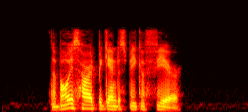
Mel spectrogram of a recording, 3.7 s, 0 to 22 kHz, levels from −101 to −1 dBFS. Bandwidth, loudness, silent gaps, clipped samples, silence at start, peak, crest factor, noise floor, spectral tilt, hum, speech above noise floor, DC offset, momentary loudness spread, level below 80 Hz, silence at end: 7.8 kHz; -27 LUFS; none; under 0.1%; 0.75 s; -10 dBFS; 20 dB; -85 dBFS; -6 dB/octave; none; 59 dB; under 0.1%; 13 LU; -70 dBFS; 1.05 s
